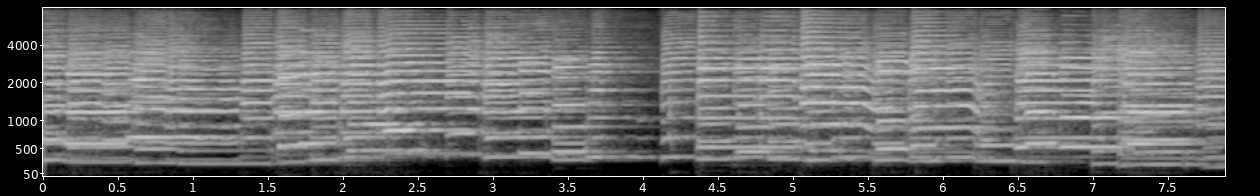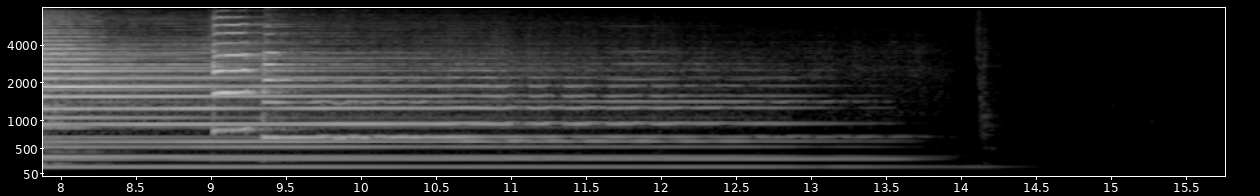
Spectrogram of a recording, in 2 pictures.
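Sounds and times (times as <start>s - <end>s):
street brass band playing slow blues: 0.0s - 13.4s.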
